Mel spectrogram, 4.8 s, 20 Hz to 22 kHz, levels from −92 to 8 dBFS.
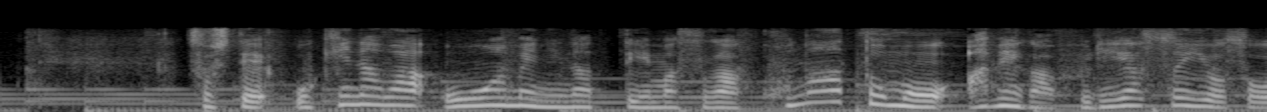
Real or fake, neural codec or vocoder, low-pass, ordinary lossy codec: real; none; none; none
